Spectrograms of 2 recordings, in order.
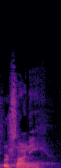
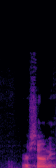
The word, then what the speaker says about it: Ursani: and speak after Ursinal. Did I say that correctly? It's Ursani. Ursani, oh, okay.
